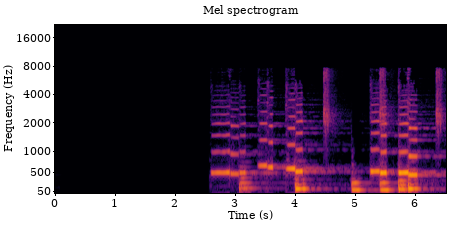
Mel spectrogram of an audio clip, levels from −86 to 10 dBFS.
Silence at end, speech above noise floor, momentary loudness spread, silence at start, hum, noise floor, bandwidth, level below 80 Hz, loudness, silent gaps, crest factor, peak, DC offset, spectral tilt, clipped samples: 0.05 s; 71 dB; 17 LU; 2.6 s; none; -88 dBFS; 8 kHz; -36 dBFS; -20 LUFS; none; 20 dB; -2 dBFS; under 0.1%; -7 dB/octave; under 0.1%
